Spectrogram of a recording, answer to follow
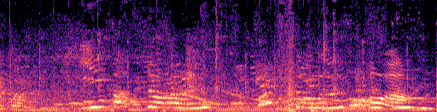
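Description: A small child's voice exclaiming, over steady background music.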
